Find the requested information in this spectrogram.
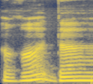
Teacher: یہاں پہ حمزہ آ رہی ہے، بڑی مد ہے، مد متصل، 4 سے 5 حرکات لمبا کریں گے۔ غدا، غائن کو بھی موٹا پڑھیں گے پر۔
